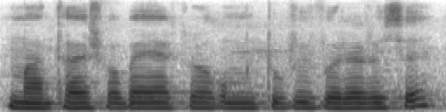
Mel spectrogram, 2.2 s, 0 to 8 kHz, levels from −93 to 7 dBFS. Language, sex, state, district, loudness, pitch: Bengali, male, Tripura, West Tripura, -15 LUFS, 135 Hz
